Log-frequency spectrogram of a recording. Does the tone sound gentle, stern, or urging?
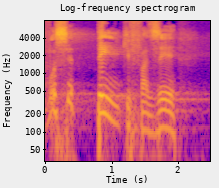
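gentle. It sounds gentle and mild, like a suggestion. It would be good to do it. "É algo que seria bom se você fizesse"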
